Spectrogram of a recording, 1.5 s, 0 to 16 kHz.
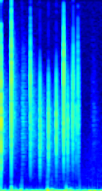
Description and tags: dice roll02
Dice rolled on stone floor. Recording hardware: LG laptop running Audacity software + Edirol FA66 Firewire interface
